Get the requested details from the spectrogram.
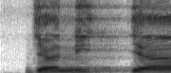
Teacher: Janiyya masuk ke huruf ya yang bertasdid tanpa ditekan lama-lama, hanya masuk janiyya.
